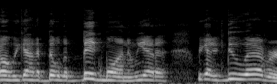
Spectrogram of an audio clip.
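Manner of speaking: mock excited little boy voice. Retelling a comic scene where the young boy is excited: imitating someone excited. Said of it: "he's all excited".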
